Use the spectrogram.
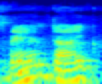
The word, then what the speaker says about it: Van Dyke: Van Dyke brown.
